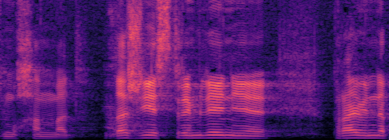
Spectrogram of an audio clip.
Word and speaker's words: Мухаммад: мы одобряем это например раньше в русскоговорящих семьи имя пророка соллаллаху а сталин звучало как магомед позднее они стали использовать форму мухаммед но теперь повсюду все больше стали говорить muhammad даже есть стремление правильно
